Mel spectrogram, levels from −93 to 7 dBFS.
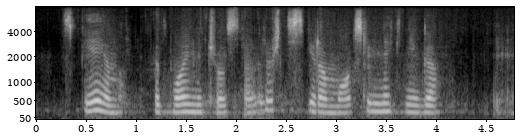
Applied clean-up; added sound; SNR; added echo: neural separator model SepFormer DNS4.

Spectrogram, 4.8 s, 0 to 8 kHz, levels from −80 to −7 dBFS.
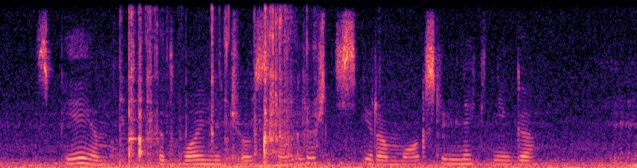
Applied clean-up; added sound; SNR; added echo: none; Coin (dropping) + Train; -2 dB; none.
